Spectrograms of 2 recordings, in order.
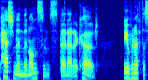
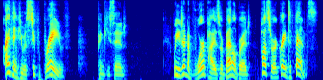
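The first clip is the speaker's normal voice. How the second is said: louder, bubbly cheerful voice; bubbly Pinkie Pie; 5 semitones higher, 8 dB louder than usual. A narrator's reading. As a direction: gush like an excitable pony.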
